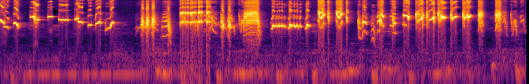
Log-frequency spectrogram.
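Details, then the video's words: Oriental magpie-robin song used to provoke other magpie-robins: a dense run of sharp whistles, quick chattering notes and harsh buzzy bursts, mostly high-pitched, with a faint low hum underneath. "suara burung Kacer kembar bikin Kacer lain kepancing EMOSInya"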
